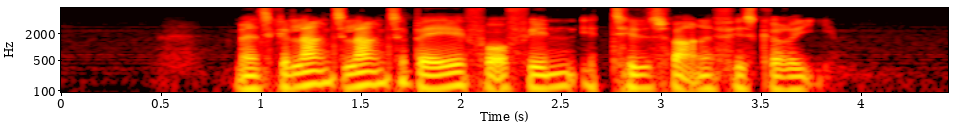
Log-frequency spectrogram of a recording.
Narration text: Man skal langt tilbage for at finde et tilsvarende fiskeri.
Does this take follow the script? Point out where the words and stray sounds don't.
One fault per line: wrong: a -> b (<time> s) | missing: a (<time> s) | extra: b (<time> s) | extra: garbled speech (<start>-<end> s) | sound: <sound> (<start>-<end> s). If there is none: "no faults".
extra: langt (1.4 s)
